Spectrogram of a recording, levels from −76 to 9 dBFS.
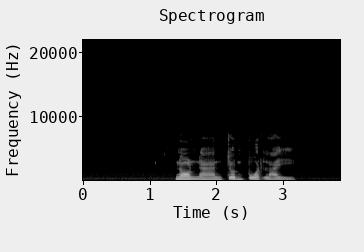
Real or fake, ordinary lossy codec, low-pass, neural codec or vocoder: real; none; 7.2 kHz; none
